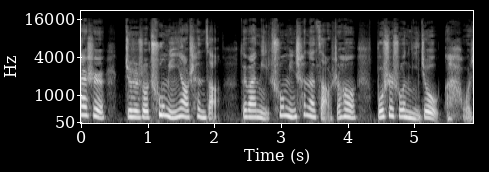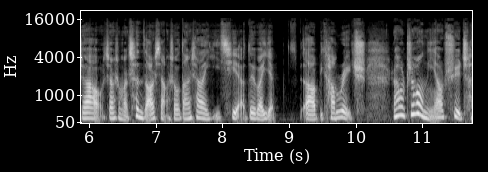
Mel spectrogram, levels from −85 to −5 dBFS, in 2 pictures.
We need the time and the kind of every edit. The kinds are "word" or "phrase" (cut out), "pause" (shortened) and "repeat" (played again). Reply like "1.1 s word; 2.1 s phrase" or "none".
9.1 s pause; 9.7 s phrase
